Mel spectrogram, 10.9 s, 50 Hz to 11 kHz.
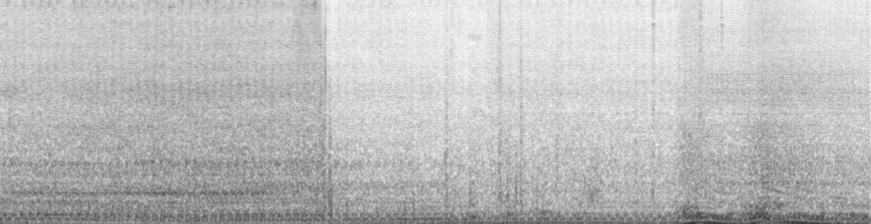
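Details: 1979 VW bus air-cooled flat-four with twin Solex 44 carbs, big heads, Scat 35 cam, 2100 kit, J pipes, oil cooler, years after rebuild and running well: steady even idle then a couple of clean throttle blips, revs freely; normal revving.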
